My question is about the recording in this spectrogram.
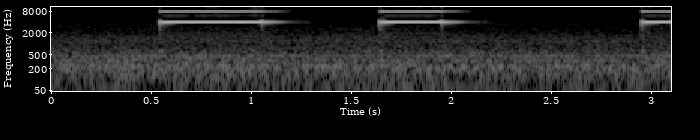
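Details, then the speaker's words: Xtool laser fire safety kit: loud high half-second beeps about once a second as a longer-lasting flame pushes the unit to level-2 fire alarm. "vous voyez, on entend déjà la différence. Donc là elle est passée en niveau 2 d'alarme."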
